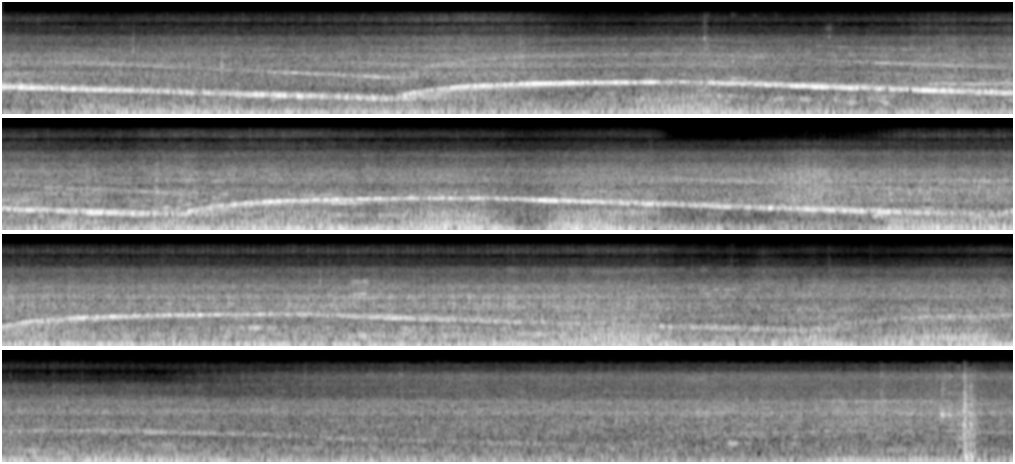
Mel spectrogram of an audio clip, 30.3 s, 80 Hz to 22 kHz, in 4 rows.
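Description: A wailing siren that sweeps up quickly and then falls slowly, about once every six seconds, growing fainter near the end. Beneath it is the steady low running of a Honda ADV 150 scooter's single-cylinder engine.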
